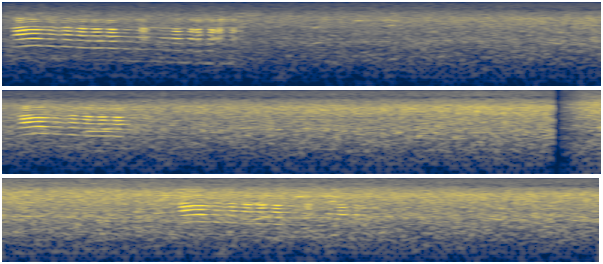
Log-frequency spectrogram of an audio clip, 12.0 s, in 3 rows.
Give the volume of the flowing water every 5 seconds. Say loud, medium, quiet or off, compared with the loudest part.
medium, loud, loud.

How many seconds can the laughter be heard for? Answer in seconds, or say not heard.
4 s.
